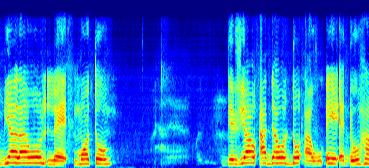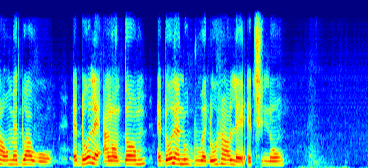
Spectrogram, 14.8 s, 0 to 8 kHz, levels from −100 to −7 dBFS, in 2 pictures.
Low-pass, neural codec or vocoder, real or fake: 7.2 kHz; codec, 16 kHz, 4 kbps, X-Codec, HuBERT features, trained on general audio; fake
